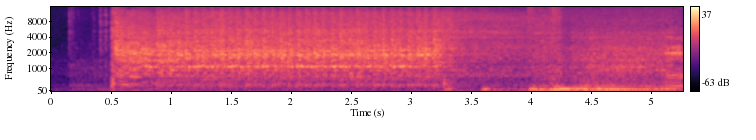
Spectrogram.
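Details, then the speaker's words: 2003 Ford F-150 5.4L, lost power on freeway, runs rough, check engine light, lean condition (long-term fuel trim 30): after reconnecting DPFE sensor lines, starter churns several seconds unevenly before catching; still long crank, hard starting. "still got a long crank time all right let this run for a little bit"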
